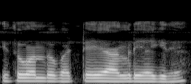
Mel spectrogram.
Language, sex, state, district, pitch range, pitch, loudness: Kannada, male, Karnataka, Koppal, 140-150 Hz, 145 Hz, -14 LUFS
